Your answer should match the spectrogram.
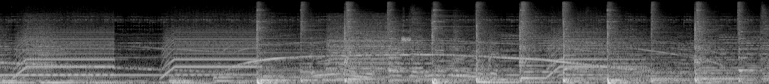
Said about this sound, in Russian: пожарная тревога. Внимание, пожарная тревога.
